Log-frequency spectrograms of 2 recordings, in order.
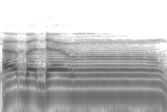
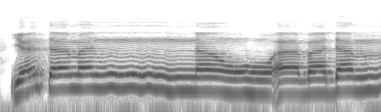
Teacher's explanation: Bibir tu sekadar bersentuhan saja. Jangan pula kita dengungkan macam dengung wajibul gunnah di situ. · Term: iqlab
